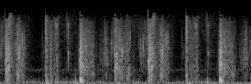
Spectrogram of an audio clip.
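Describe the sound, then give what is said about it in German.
Quick footsteps of someone rushing toward a man in the morning, a steady patter of about seven or eight impacts over a couple of seconds, growing slightly louder, with no voices. “Ruben ist schon wach und stürmt auf ihn zu.”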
